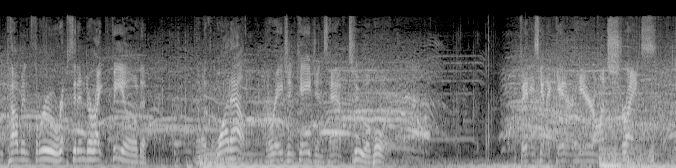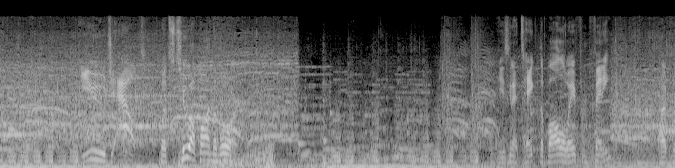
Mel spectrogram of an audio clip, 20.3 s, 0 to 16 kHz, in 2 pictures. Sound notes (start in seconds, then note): 6.2 crowd Cheering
